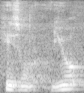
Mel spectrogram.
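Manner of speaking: normal talking voice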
